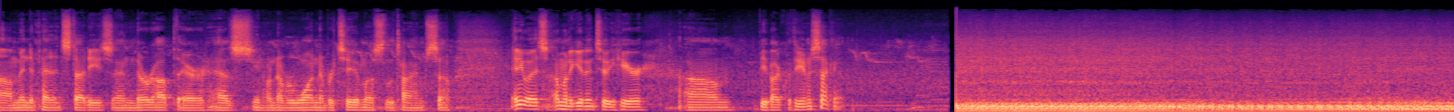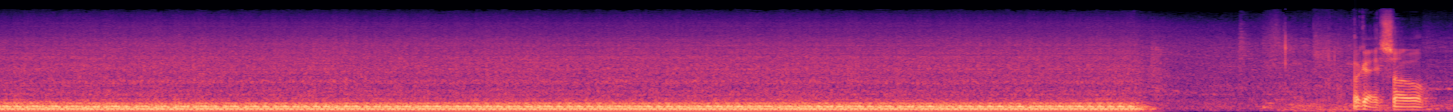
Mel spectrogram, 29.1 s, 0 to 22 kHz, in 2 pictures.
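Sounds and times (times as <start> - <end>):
motorcycle engine idling: 9.6 - 26.1.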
